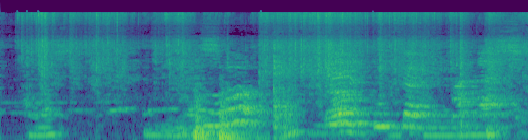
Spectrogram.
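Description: Plastic wrappers crinkle as packaged pastries are handled.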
